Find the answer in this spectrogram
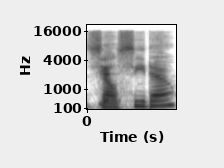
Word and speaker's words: Salsido: is, and it's Salsido. Am I saying that right? By the way, I don't know if I've ever asked you that. Salsido, yeah. That's exactly right. You have it just right, yeah.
